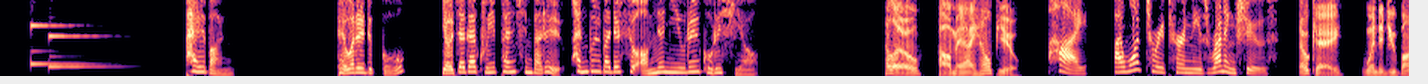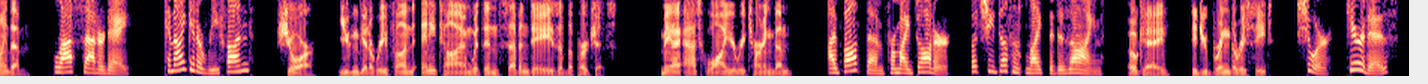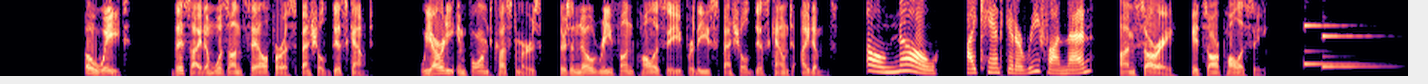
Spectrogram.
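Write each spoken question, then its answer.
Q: 대화를 듣고 여자가 구입한 신발을 환불받을 수 없는 이유를 고르시오.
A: 특별 할인 상품이라 환불 불가 정책 때문에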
